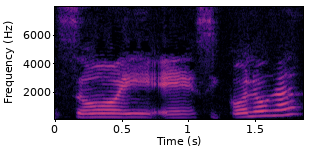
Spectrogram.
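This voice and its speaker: A woman from Honduras preaching a sermon, speaking in short phrases and pausing for an interpreter. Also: high voice. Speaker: guest preacher. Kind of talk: bilingual sermon with live interpreter.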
